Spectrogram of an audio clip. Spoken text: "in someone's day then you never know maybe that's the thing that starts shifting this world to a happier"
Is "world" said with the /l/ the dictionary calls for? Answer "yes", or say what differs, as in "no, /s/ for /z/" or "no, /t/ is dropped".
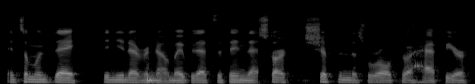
yes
